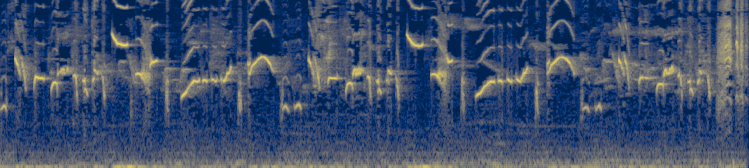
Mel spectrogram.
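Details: Female Oriental magpie-robin fighting, delivering dense rapid bursts of varied whistles, squeaky chirps and arching high notes, phrases repeating with irregular spacing and almost no silence, ending in a rough noisy burst.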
